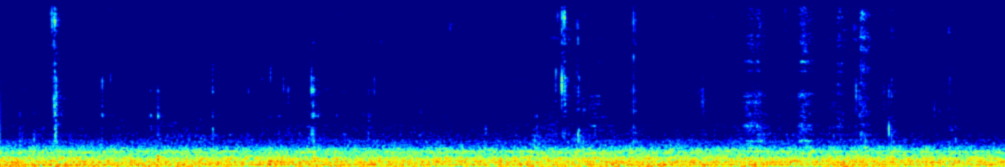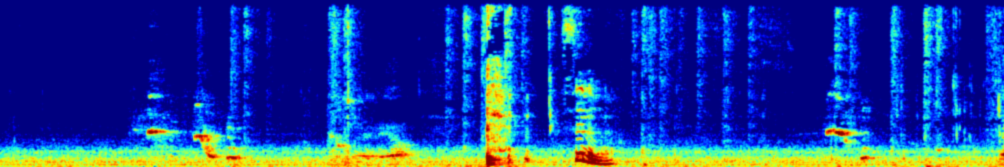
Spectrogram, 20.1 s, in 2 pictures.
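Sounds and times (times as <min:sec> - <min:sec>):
person chewing bread: 0:00.0 - 0:11.3, 0:16.8 - 0:20.0
steady low hum: 0:00.0 - 0:20.0.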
